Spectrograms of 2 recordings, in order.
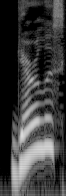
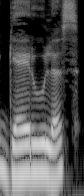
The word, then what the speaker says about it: garrulous: गैरुलस क्या है? इसका सही उच्चारण है गैरुलस गरुलस।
